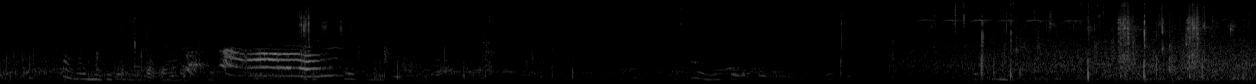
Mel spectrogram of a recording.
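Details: Captive female snow leopard, mother of a cub born July 2019, calling from an overhang at Asahiyama Zoo, Japan, in November 2019, apparently to her cub. One drawn-out harmonic moaning call is heard amid children's chatter and rustling.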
